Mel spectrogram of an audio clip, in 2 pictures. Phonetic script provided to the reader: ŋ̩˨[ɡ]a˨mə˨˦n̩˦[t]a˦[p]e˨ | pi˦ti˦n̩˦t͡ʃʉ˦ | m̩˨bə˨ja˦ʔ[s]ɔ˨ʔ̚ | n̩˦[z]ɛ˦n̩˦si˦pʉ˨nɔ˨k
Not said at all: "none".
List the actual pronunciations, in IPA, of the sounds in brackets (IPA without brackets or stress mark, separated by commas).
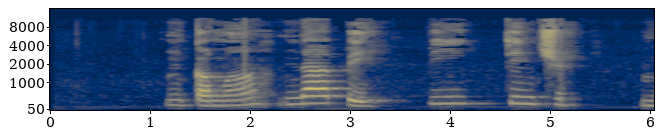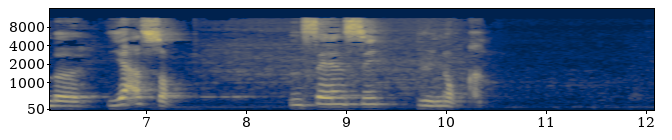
k, d, p, s, s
